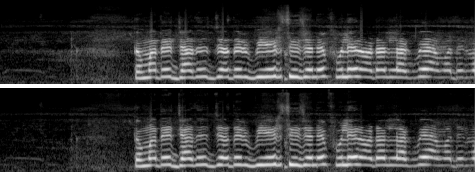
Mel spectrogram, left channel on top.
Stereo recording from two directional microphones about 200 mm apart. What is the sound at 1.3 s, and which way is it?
Speech, 20° right (ahead or behind).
